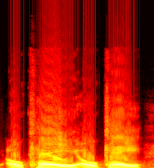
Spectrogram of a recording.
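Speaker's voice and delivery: loud, drawn-out okay; emphatic retold agreement; retold giving in. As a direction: concede it loudly, twice over. Retold gentleman gives in to protest.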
